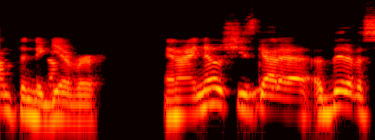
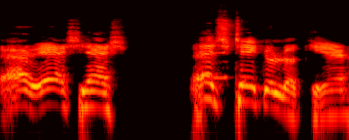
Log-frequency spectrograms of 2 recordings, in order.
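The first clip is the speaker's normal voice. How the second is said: put-on very old, high-pitched, venerable orc voice; 5 semitones higher than usual. Narrator voices the shopkeeper's father, a venerable orc, coming out to measure a customer. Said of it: "you'll see a venerable orc come out".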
